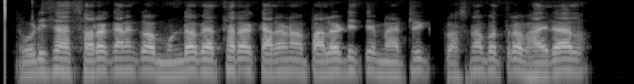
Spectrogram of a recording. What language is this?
Odia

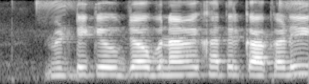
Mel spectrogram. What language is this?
Magahi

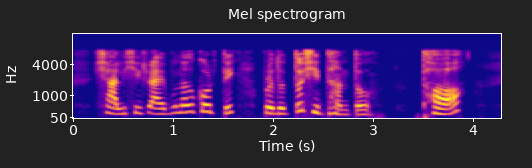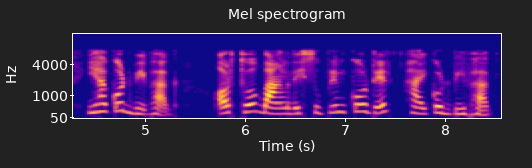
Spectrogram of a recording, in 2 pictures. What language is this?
Bangla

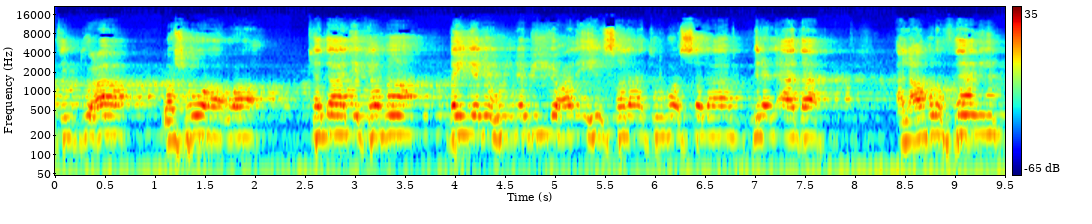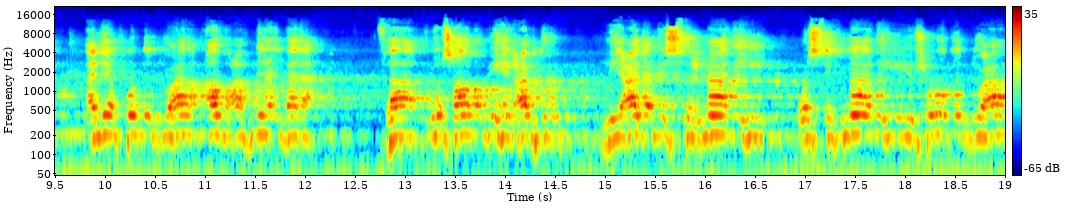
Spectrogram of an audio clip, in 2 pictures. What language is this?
Arabic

